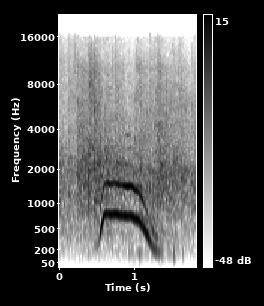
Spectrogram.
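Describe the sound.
An audience claps in a steady, dense wash that lasts the whole moment as a guest is welcomed to the stage, while one voice lets out a long, high whoop that swoops up, holds and slides back down.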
